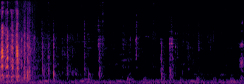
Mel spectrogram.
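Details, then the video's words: Young goat giving one strong, quavering, nasal bleat at the very start, followed by several seconds of near silence with only faint clicks and low background noise. "baby goat sound"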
